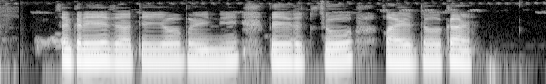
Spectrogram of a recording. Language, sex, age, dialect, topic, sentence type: Marathi, male, 25-30, Southern Konkan, agriculture, question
